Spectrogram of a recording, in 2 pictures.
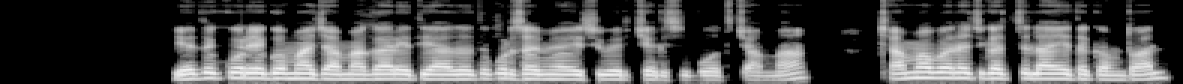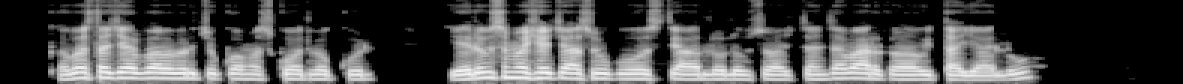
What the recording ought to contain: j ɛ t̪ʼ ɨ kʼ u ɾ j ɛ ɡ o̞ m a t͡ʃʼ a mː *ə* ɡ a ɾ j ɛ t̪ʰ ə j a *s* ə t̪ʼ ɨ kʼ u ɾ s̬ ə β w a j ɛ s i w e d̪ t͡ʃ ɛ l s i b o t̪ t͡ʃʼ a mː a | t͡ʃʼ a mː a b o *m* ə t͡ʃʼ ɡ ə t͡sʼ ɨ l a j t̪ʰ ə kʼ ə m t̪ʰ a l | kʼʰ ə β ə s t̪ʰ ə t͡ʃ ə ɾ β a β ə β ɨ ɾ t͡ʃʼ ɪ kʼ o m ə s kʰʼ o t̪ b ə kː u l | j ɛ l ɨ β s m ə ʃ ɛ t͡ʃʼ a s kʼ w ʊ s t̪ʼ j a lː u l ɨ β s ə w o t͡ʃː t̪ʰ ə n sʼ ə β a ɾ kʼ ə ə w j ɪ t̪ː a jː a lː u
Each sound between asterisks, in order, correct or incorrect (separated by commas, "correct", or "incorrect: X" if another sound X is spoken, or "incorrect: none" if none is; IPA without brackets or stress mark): incorrect: a, incorrect: z, incorrect: n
